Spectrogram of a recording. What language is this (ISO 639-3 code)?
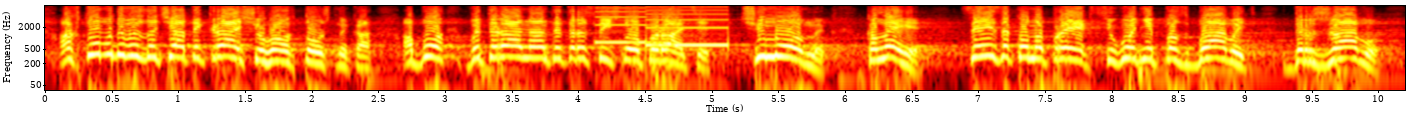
ukr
